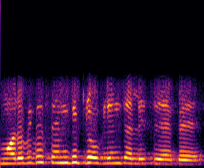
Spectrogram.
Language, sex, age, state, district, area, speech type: Odia, female, 18-30, Odisha, Boudh, rural, conversation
